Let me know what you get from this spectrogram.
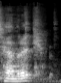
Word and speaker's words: Henrik: My name is Henrik, Swedish pronunciation.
